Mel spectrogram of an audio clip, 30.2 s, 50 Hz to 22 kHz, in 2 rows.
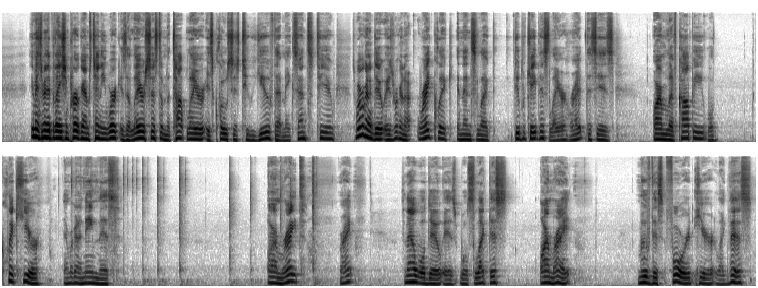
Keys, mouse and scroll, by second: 8.0 right click, 10.1 click, 13.7 click, 13.9 click, 15.1 click, 16.5 BackSpace, 16.7 BackSpace, 16.9 BackSpace, 19.6-21.2 typing, 21.3 Return, 23.8 click, 26.8 click.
